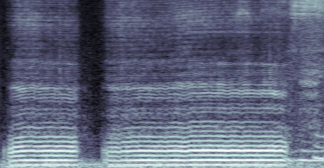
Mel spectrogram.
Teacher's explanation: The Z vibrates in that very small open space between the tongue and the upper teeth. Right in here. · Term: voiced S sound fricative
